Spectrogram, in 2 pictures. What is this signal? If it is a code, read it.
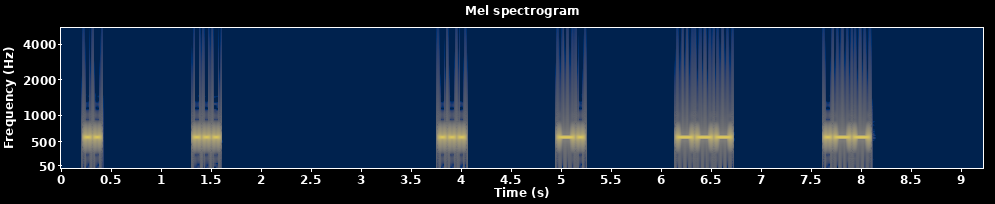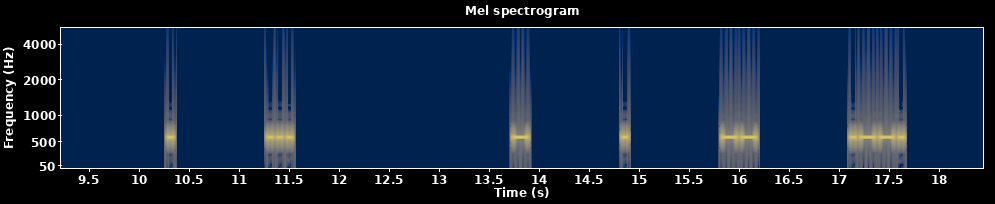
Morse code, heard as a keyed tone, about 25 wpm, spaced as for 8 wpm, 590 Hz. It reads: IS SNOW ES TEMP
